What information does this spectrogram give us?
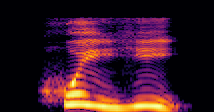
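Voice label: "hui4 yi4", Chinese; HSK; HSK3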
